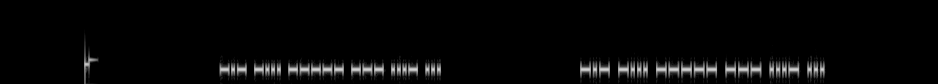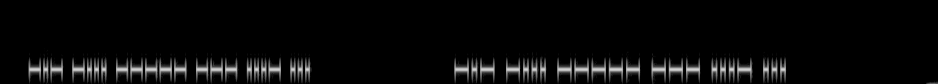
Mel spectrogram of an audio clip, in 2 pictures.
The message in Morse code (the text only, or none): KB0OVS KB0OVS KB0OVS KB0OVS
